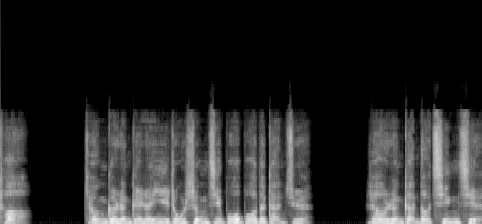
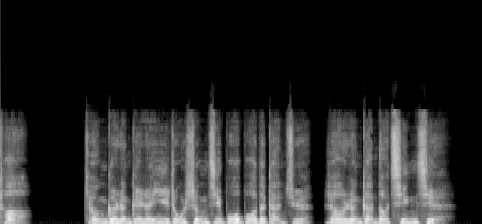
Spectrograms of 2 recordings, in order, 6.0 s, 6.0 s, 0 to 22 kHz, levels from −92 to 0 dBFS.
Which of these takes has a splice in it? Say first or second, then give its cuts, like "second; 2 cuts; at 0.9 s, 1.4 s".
second; 1 cut; at 4.0 s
